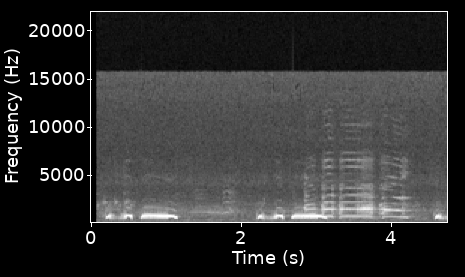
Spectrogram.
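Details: Decoy spotted dove in the 'giọng thổ' voice style, giving a loud challenging call used to provoke wild rival doves: low hooting coos, two short notes then a long drawn note, repeated about every two seconds, with another bird chirping over one phrase.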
